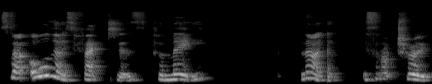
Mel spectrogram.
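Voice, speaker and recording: A woman speaks in a fairly high pitch. Her voice is somewhat breathy. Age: 60s. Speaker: podcast guest. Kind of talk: interview answer.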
